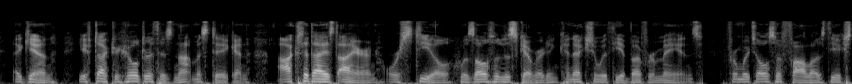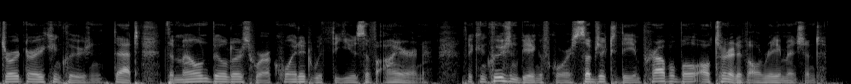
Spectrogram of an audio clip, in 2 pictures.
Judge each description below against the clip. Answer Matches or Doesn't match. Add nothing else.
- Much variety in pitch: Doesn't match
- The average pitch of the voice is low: Matches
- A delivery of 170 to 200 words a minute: Matches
